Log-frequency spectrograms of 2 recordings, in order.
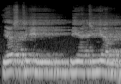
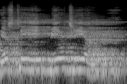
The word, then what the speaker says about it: Stephen: In the same way, the famous scientist considered next to Newton, S-T-E-P-H-E-N, Hawking. Now, S-T-E-P-H-E-N, 99.9% of the people pronounce it Stephen.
